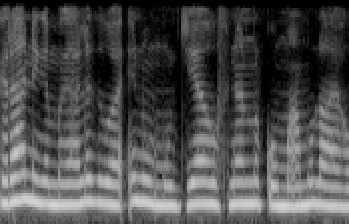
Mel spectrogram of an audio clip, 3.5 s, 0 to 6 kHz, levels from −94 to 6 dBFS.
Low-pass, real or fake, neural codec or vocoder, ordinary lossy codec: 5.4 kHz; fake; vocoder, 44.1 kHz, 80 mel bands, Vocos; none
